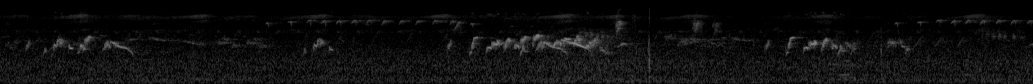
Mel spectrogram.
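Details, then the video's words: Red-whiskered bulbul, a crested trapping bird with a 'gáy ngựa' song style, at a bird fight-trap: quick bursts of bright, chattering, warbled phrases, with high thin ticking notes above, a light background hiss and one sharp click. "Bẫy chào mào Mào đá lân gáy ngựa HB"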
